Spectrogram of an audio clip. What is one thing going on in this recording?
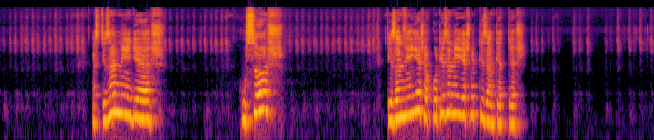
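A coin scratches across a paper card in short rasping strokes.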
